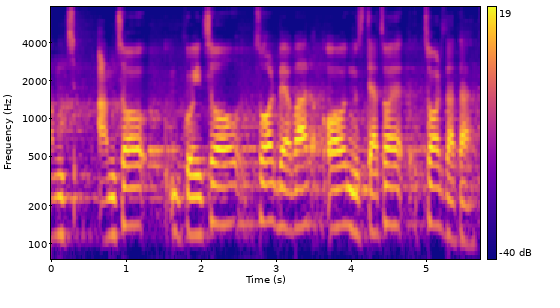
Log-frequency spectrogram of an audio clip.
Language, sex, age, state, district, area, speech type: Goan Konkani, male, 18-30, Goa, Quepem, rural, spontaneous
